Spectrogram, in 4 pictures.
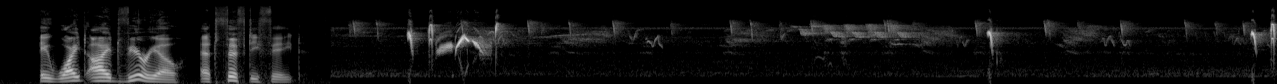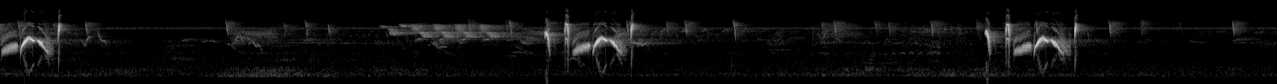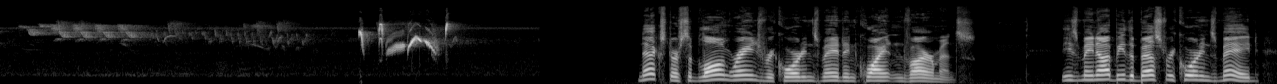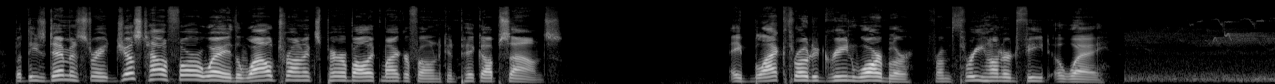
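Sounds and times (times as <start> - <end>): bird singing sharp phrases: 3.3 - 13.9, 14.5 - 30.3, 49.6 - 51.0.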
